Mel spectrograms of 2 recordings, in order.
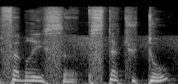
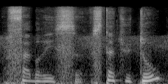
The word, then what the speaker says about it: Fabrice Statuto: Donc, c'est Fabrice Statuto, comme ça se prononce, Fabrice Statuto.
